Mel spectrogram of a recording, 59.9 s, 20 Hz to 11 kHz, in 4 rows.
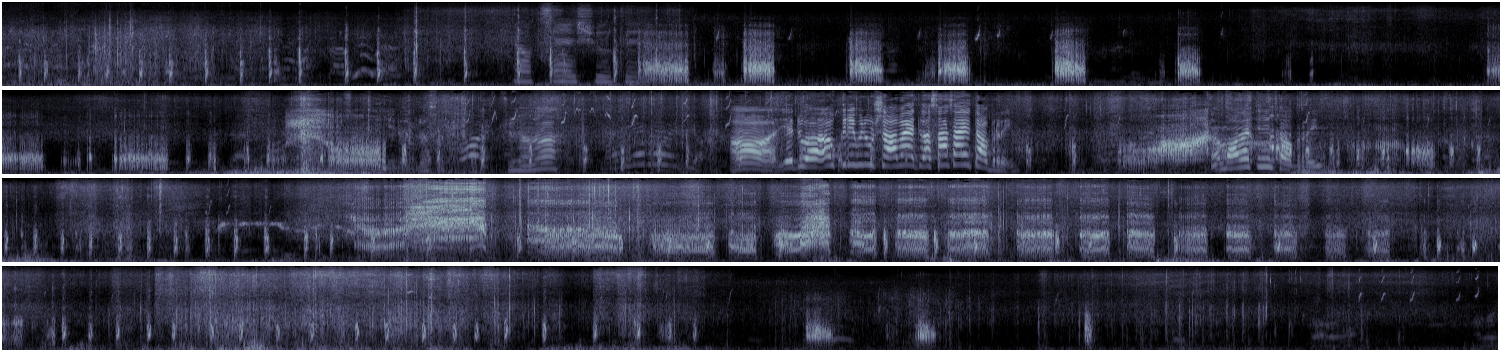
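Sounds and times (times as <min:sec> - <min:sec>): hen clucking and growling: 0:00.0 - 0:03.9, 0:04.6 - 0:11.0, 0:11.6 - 0:12.2, 0:14.8 - 0:52.0, 0:52.9 - 0:54.5.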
